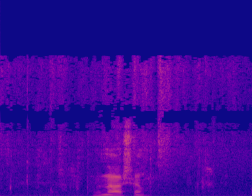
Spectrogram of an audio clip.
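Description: A small dog whines close by.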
